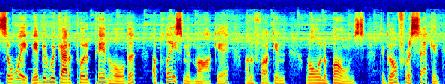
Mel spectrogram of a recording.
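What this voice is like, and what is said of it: Thick regional accent. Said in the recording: “my accent has come back much thicker”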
